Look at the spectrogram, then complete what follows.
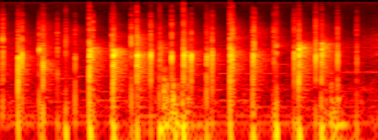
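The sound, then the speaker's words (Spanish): A short burst of applause: a few people clapping in a brisk, fairly even rhythm of sharp, distinct claps for nearly four seconds, with no talking. Applause for the winner of the Michigan Challenge contest. “Vamos a dedicarle un aplauso.”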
